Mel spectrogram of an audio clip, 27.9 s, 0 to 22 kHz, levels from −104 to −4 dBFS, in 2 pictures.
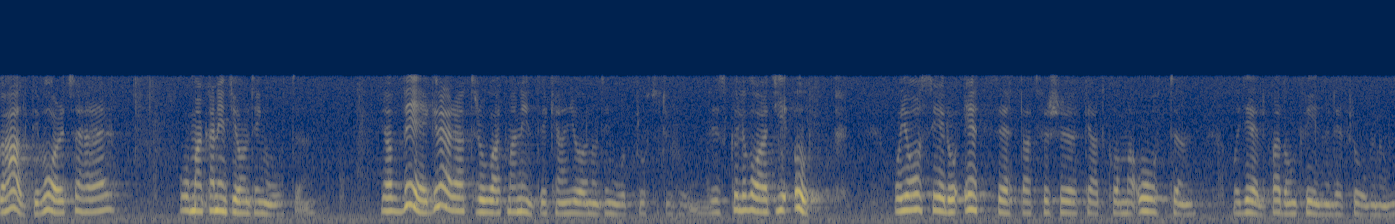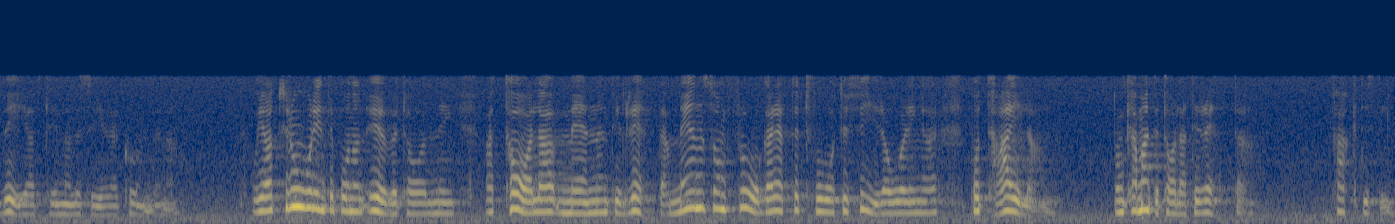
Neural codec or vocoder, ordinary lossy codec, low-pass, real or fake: none; none; 5.4 kHz; real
